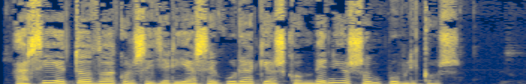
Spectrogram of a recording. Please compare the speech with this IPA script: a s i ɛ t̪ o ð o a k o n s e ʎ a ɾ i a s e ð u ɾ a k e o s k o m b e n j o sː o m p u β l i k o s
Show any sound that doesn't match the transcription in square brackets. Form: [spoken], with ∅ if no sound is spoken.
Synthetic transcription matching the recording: a s i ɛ t̪ o ð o a k o n s e ʎ [e] ɾ i a s e [ɣ] u ɾ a k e o s k o m b e n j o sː o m p u β l i k o s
